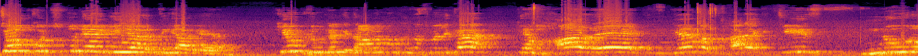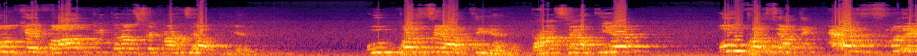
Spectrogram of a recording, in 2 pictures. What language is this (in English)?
Urdu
